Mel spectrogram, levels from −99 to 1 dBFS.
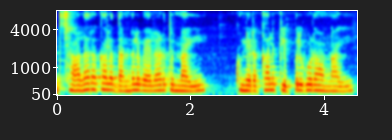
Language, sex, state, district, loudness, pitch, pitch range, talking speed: Telugu, female, Telangana, Hyderabad, -15 LUFS, 190 Hz, 180-205 Hz, 120 wpm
